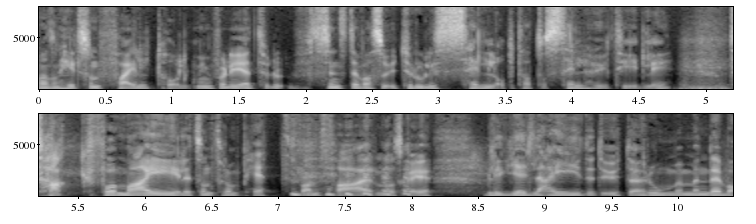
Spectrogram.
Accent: Germany; Norwegian is a second language; jeg fant ut ganske fort at som tysker kan man også bløffe seg gjennom på norsk

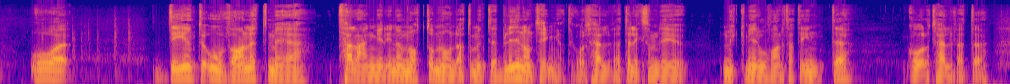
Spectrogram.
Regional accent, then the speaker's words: Västra Götaland County, Sweden; När jag var själv, jag vet inte, 12-13 år någonting, så hade vi besök hemma i Västergötland

